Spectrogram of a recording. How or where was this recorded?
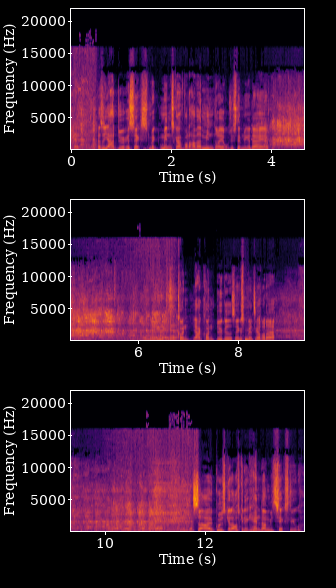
live audience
